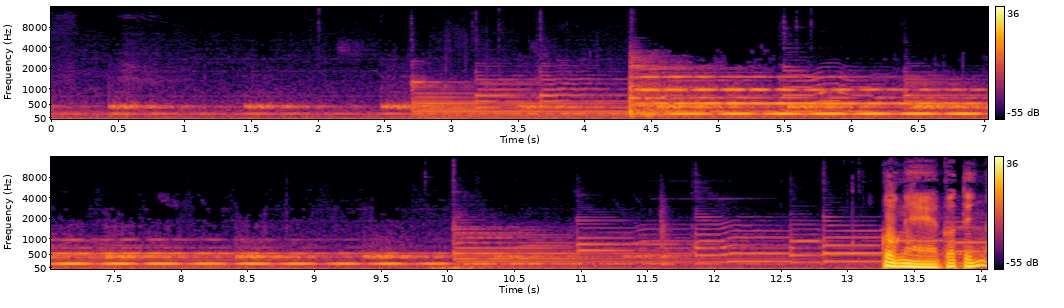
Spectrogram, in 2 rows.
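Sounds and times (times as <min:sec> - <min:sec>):
speech: 0:00.4 - 0:04.2, 0:13.4 - 0:14.0
temple bell struck and ringing: 0:03.5 - 0:12.3.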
